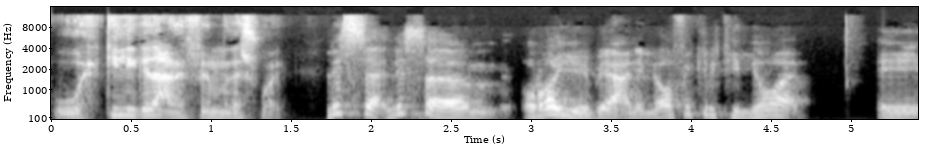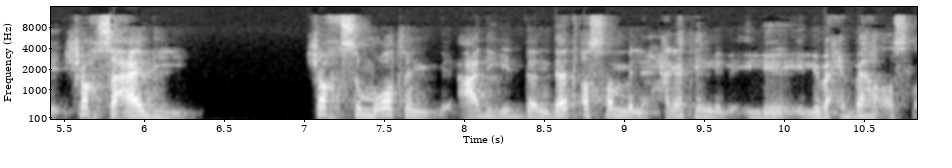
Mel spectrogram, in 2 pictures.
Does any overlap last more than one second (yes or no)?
no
